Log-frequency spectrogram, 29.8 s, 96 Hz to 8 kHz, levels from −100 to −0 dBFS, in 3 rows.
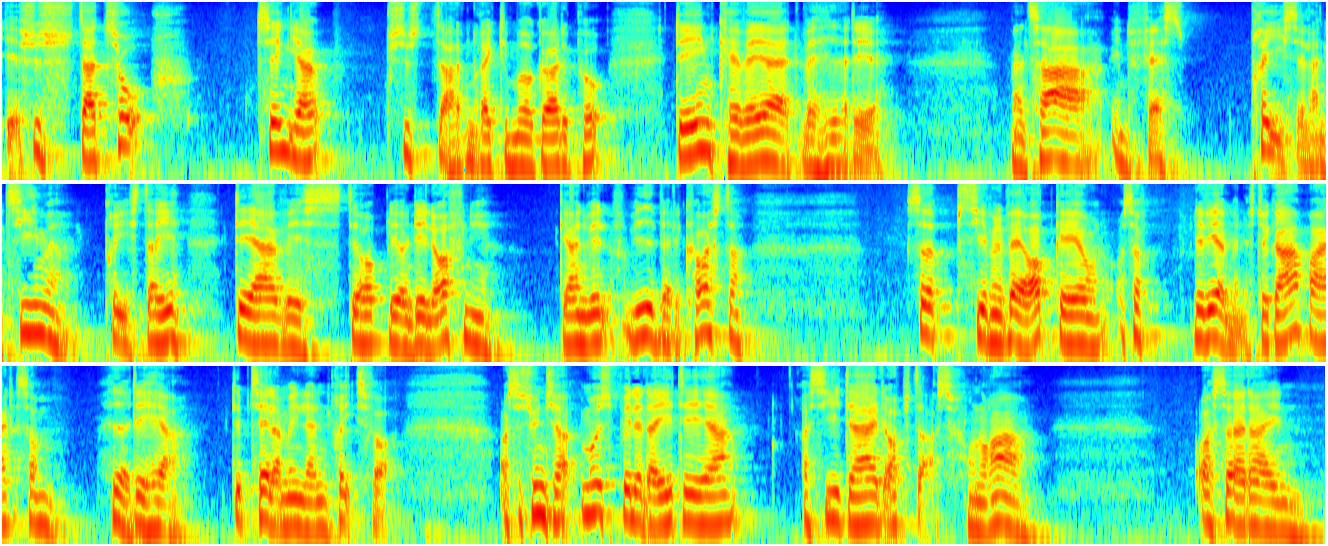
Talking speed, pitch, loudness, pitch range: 185 wpm, 155 Hz, -20 LUFS, 120-175 Hz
